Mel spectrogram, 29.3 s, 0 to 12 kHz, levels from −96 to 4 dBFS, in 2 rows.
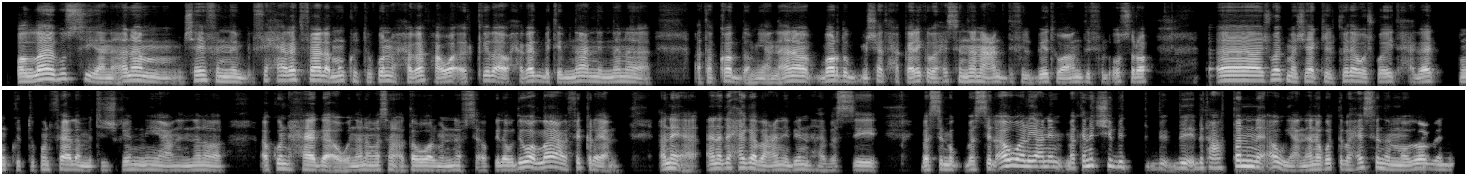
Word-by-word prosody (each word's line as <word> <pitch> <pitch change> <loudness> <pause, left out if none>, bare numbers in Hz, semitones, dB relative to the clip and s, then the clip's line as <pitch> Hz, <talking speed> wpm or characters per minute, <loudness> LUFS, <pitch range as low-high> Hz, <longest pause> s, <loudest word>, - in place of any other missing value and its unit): والله 155 +8 +8
بُصّي، 190 -1 -5
يعني 115 +2 -1
أنا 160 +2 +5
امم، 130 -7 -1
شايف 165 0 -1
إن 130 -4 -1
في 160 - -9
حاجات 160 +3 +2
فعلًا 160 -1 +6
ممكن 145 0 -4
تكون 150 +4 -3
حاجات 135 +5 0
عوائق 145 - +4
كده 155 -1 0
أو - - +4
حاجات 145 - +2
بتمنعني 135 +1 -3
إن 125 +1 -3
أنا 135 -2 -3 0.4
أتقدَّم 90 +4 0
يعني، 105 +4 -3
أنا 145 0 +6
برضه 155 -1 +4
مش 120 +2 -8
هاضحك 135 -3 -7
عليكِ، 145 +5 +2
باحس 140 +6 -5
إن 135 +1 -1
أنا 140 -2 +2
عندي 125 -1 -2
في - - -18
البيت 120 +3 -5
وعندي 120 +3 -1
في - - -20
الأسرة 130 +3 -1 0.6
آآ، 160 - +7
شوية 175 +3 0
مشاكل 135 -1 -2
كده 145 +2 -1
وشوية 130 +1 -4
حاجات 135 - -2 0.2
ممكن 130 -1 -7
تكون 135 +4 -10
فعلًا 130 -3 0
بتشغلني 125 +4 -8
عن 110 0 -6
إن 115 +1 -7
أنا 120 -4 -4 0.4
أكون 155 -2 -2
حاجة 130 -3 +4
أو - - -2
إن 110 - -3
أنا 125 +1 -3
مثلًا 125 +2 -5
أطور 120 -2 +1
من 110 0 -4
نفسي 120 0 -9
أو 105 - -8
كده، 120 +1 -2
ودي 120 +8 -2
والله 185 0 +5
على 190 - +3
فكرة - - -4
يعني، - - -3 0.4
أنا - - 0
أنا 145 +2 +2
دي 170 +2 0
حاجة 170 +1 +2
باعاني 125 -1 -3
منها 125 -5 -7
بس 105 +5 -11 0.6
بس 125 - -1
الم 130 -2 -4
بس 135 +2 -7
الأول 215 +6 +4
يعني 200 -1 +1
ما 185 -3 -6
كانتش 220 +6 -3
بت 190 -4 -6
ب 200 -6 -16 0.2
ب 165 - -1
بتعطّلني 180 +4 +1
أوي، 185 -12 -1
يعني 110 +1 -5
أنا 135 +2 0
كنت 155 +3 -4
باحس 170 +7 -5
إن 165 - -2
الموضوع 130 +3 0
ب 135 -4 -8
135 Hz, 185 wpm, -22 LUFS, 125-160 Hz, 0.6 s, والله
